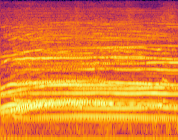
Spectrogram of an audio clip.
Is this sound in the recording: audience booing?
yes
